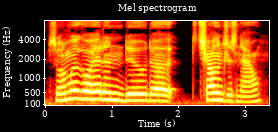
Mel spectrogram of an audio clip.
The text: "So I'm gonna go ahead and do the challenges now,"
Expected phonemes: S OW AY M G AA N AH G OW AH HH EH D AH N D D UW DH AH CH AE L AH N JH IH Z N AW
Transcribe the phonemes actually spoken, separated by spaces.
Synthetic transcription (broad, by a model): S OW AY M G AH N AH G OW AH HH EH D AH N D D UW DH AH CH AE L AH N JH IH Z N AW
